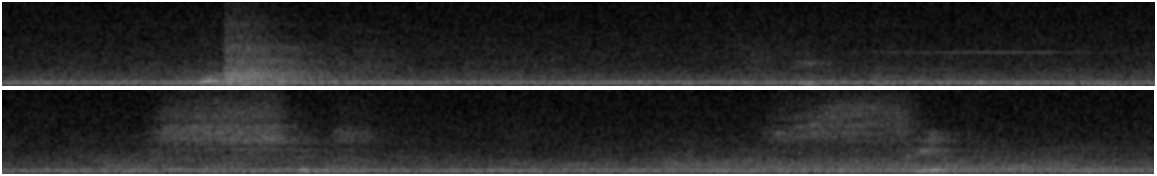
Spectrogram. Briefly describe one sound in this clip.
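A young woman exhales audibly.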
